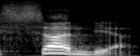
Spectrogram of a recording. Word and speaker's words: sábia: Já diferente daqui, sábia. Então, aqui a sílaba tônica recai na penúltima sílaba.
